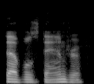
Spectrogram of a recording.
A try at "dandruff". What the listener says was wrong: Dandruff? There's no T at the end of dandruff. Dandruff. Dandruff.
